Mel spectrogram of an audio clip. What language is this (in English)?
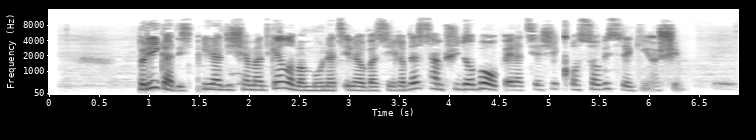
Georgian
